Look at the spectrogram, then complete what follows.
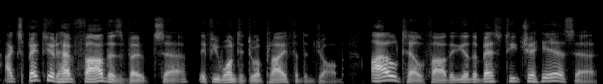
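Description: A man's voice: on the low side, very animated, a little slow, a bit bright, dry recording. Spoiled bully boy, sneering, gloating, voiced by a man. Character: smug, sneering schoolboy bully.

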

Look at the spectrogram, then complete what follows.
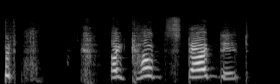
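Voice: very high voice, drawn-out words, sharp tone, dry recording, voice pushed up, full character voice. A reader voicing a desperate, pleading teenage schoolgirl in a storybook, with a gulping, tearful delivery. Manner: shrieking, gulping, sobbing.

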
